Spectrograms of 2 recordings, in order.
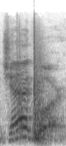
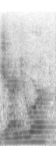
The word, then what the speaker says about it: Jaguar: show and tell I have brought the Atari Jaguar which uh you've never heard of probably not isn't that pronounced Jaguar it's Jaguar don't be a I thought I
